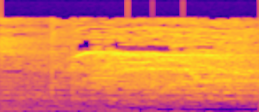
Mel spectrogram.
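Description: A crowd of high-pitched female voices shrieks and cheers together, swelling suddenly after a brief lull into a sustained, loud, excited roar that holds for a couple of seconds.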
